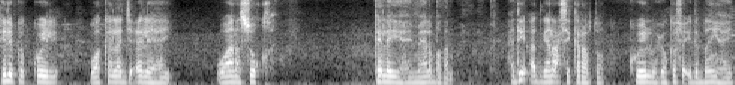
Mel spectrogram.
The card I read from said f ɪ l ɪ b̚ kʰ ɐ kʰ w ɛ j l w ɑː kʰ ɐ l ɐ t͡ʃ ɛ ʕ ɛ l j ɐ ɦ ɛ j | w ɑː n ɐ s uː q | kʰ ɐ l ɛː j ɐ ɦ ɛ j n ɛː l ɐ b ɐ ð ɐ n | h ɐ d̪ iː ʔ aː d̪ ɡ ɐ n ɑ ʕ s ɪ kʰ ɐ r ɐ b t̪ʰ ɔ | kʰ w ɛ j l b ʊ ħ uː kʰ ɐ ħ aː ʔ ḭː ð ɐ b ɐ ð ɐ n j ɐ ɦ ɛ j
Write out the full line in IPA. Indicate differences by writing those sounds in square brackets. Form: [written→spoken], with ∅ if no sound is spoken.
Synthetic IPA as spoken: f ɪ l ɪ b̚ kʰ ɐ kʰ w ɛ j l w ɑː kʰ ɐ l ɐ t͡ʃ ɛ ʕ ɛ l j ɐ ɦ ɛ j | w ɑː n ɐ s uː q | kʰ ɐ l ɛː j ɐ ɦ ɛ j [n→m] ɛː l ɐ b ɐ ð ɐ n | h ɐ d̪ iː ʔ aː d̪ ɡ ɐ n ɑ ʕ s ɪ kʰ ɐ r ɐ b t̪ʰ ɔ | kʰ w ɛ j l [b→w] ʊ ħ uː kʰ ɐ [ħ→f] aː ʔ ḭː ð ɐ b ɐ ð ɐ n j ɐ ɦ ɛ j

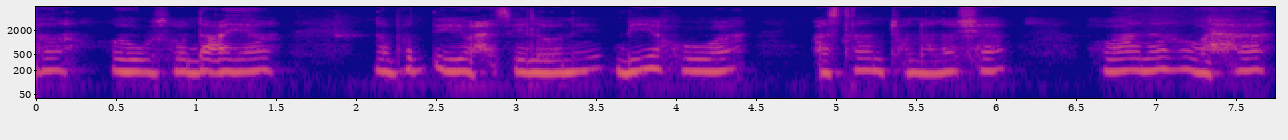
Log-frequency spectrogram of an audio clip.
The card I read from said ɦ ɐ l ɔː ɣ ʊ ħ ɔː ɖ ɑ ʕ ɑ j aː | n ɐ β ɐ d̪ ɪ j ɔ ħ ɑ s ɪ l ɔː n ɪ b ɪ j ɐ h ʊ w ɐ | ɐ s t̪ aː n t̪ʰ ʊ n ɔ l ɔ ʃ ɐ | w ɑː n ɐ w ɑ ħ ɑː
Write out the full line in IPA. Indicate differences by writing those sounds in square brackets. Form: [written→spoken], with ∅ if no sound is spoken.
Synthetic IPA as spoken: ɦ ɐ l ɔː ɣ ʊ [ħ→s] ɔː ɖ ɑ ʕ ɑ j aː | n ɐ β ɐ d̪ [ɪ→i] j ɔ ħ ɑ s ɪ l ɔː n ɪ b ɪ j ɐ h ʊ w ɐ | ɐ s [t̪→t̪ʰ] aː n t̪ʰ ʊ n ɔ l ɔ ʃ ɐ | w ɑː n ɐ w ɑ ħ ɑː

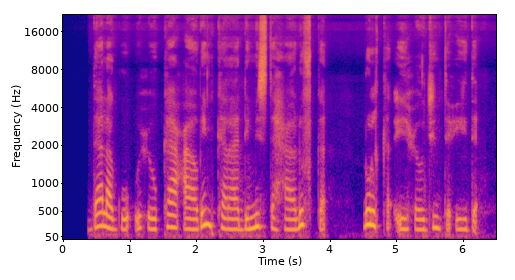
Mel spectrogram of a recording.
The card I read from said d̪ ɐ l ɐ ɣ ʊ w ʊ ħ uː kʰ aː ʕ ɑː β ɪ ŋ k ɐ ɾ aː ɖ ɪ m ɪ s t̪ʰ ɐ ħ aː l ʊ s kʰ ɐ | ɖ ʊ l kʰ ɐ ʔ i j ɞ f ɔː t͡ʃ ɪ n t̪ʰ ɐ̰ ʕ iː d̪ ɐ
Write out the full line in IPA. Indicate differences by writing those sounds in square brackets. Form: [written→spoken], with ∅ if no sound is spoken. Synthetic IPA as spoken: d̪ ɐ l ɐ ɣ ʊ w ʊ ħ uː kʰ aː ʕ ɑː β ɪ ŋ [k→kʰ] ɐ ɾ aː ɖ ɪ m ɪ s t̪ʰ ɐ ħ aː l ʊ [s→f] kʰ ɐ | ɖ ʊ l kʰ ɐ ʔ i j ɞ [f→ħ] ɔː t͡ʃ ɪ n t̪ʰ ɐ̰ ʕ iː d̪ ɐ

